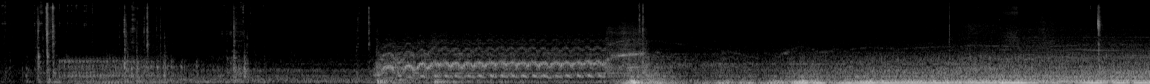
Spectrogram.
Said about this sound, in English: I'm just gonna pump the gas once and kind of crank it and see what happens.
